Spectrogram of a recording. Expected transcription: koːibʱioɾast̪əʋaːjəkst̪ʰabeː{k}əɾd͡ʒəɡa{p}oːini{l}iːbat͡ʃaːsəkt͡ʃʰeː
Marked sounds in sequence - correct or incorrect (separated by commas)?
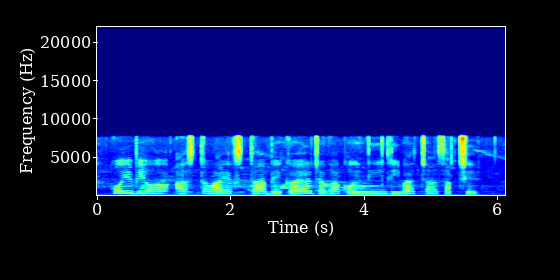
correct, incorrect, correct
